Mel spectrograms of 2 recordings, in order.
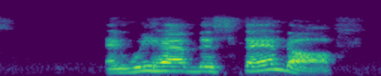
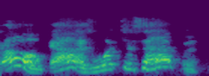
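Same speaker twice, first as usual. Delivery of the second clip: higher, softer clueless voice; dazed Robert; 9 semitones higher, 6 dB quieter than usual. Retold or imitated. Robert coming to and asking the team, dazed. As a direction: play it innocently confused. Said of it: "in true Robert Reynolds fashion".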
